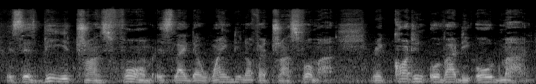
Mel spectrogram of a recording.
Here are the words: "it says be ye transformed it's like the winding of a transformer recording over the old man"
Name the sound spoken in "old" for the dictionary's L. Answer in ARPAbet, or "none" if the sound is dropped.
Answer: L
